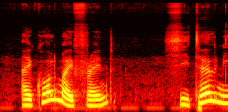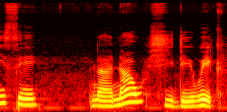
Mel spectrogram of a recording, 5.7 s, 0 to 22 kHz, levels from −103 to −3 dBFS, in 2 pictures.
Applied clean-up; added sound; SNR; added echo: none; none; none; none.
